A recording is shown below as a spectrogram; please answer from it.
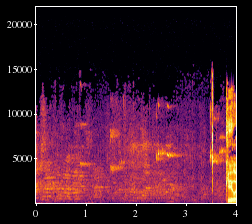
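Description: Faint gymnasium ambience during a stoppage in a high school basketball game: low crowd murmur and court noise, fading lower, until a man's voice starts near the end.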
